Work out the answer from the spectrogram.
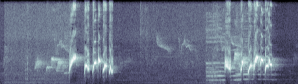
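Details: Two bursts of a red-whiskered bulbul's duel song, each a quick series of loud, sharp, fluty chirps preceded by quieter warbling, separated by about two seconds of quiet.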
